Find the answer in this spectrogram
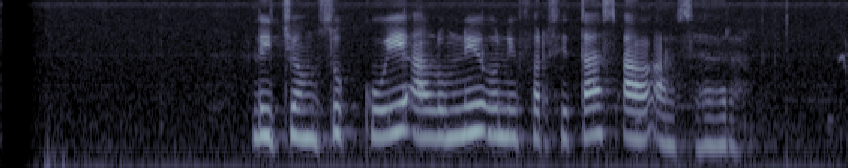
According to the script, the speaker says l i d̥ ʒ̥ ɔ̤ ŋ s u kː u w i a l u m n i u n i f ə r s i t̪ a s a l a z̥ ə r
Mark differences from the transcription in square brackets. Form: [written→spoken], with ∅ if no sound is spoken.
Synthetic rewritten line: l i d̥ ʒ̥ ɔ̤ ŋ s u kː u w i a l u m n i u n i f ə r s i t̪ a s a l a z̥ [ə→a] r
